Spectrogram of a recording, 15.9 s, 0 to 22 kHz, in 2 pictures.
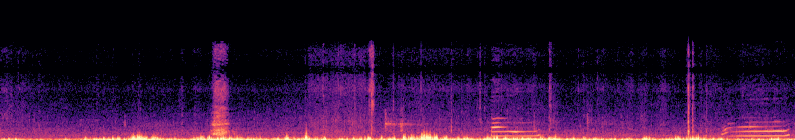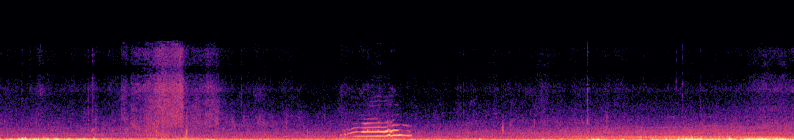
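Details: Domestic cats, a grey tabby and an orange tabby, meowing in greeting at the door on 17 January 2025 while rubbing against someone; three clear bent meows spaced a few seconds apart, with shuffling and rustling around them.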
